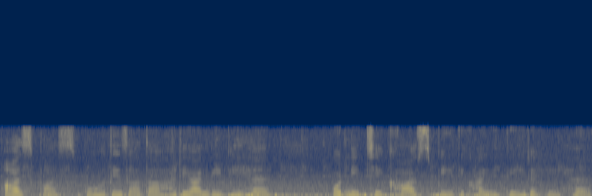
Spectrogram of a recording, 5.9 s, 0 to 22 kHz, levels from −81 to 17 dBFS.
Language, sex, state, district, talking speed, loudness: Hindi, female, Punjab, Fazilka, 160 wpm, -20 LUFS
